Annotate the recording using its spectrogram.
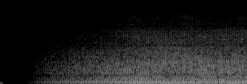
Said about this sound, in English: Please tell the pilot not to make this plane any bumpier. If I have to go up there myself, I will. Wait a minute. I wouldn't be able to walk with all this turbulence.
